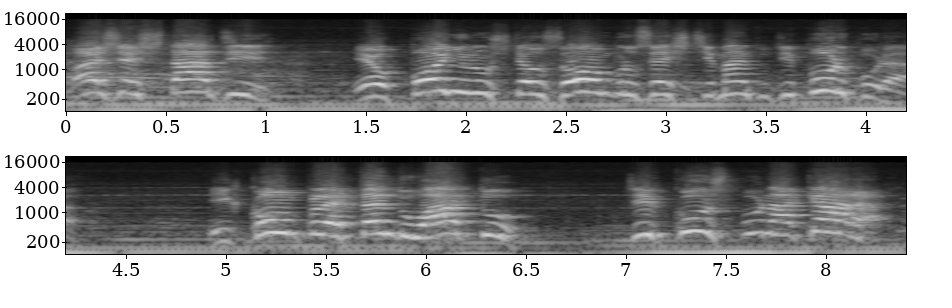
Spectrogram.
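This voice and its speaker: Roman tormentor, radio drama: very high voice, sneering false reverence, theatrical delivery. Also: male voice, unhurried, over music. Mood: mock reverence. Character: scornful Roman soldier, mock-reverent tormentor. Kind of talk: old-fashioned radio drama acting.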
